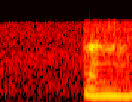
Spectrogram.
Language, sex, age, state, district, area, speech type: Hindi, female, 60+, Uttar Pradesh, Sitapur, rural, conversation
